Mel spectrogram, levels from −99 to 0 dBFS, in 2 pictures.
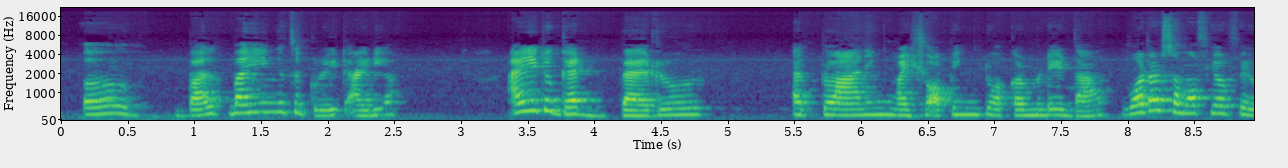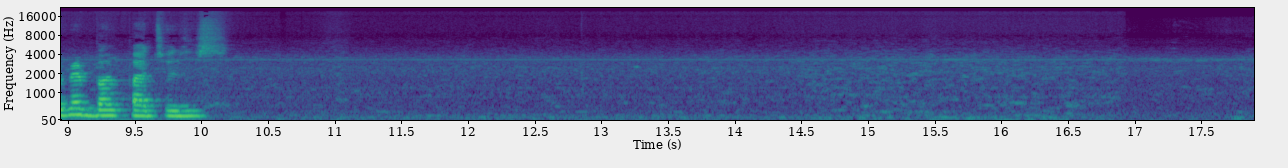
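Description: No technical faults can be heard anywhere in the recording; the speech signal stays steady and intact throughout.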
